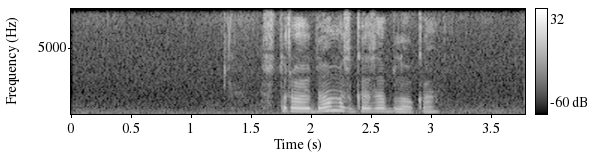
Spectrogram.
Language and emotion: Russian, neutral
